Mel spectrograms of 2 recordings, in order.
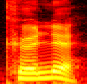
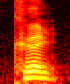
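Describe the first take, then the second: First: The word ends with a vowel sound. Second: The word ends with a consonant sound. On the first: The speaker calls it wrong. "очень распространенная ошибка говорить кёле нога. Это тоже неправильно" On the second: The speaker calls it right. "норма произношения этого слова именно кёль"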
